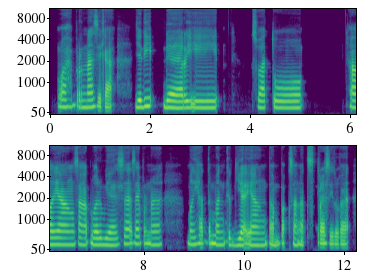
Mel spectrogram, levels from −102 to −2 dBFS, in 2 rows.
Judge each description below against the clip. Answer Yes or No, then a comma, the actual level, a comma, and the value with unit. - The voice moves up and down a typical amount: No, narrow, 2.2 semitones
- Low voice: No, high, 210 Hz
